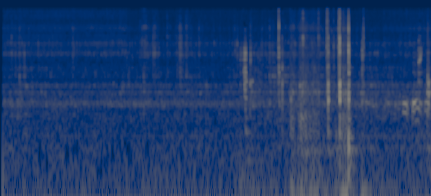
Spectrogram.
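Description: Underwater recording with a steady hiss, then from about three and a half seconds a run of sharp knocks and rattles, loudest about five seconds in with a dull thud, as a tiger shark strikes the chained metal bait crate.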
